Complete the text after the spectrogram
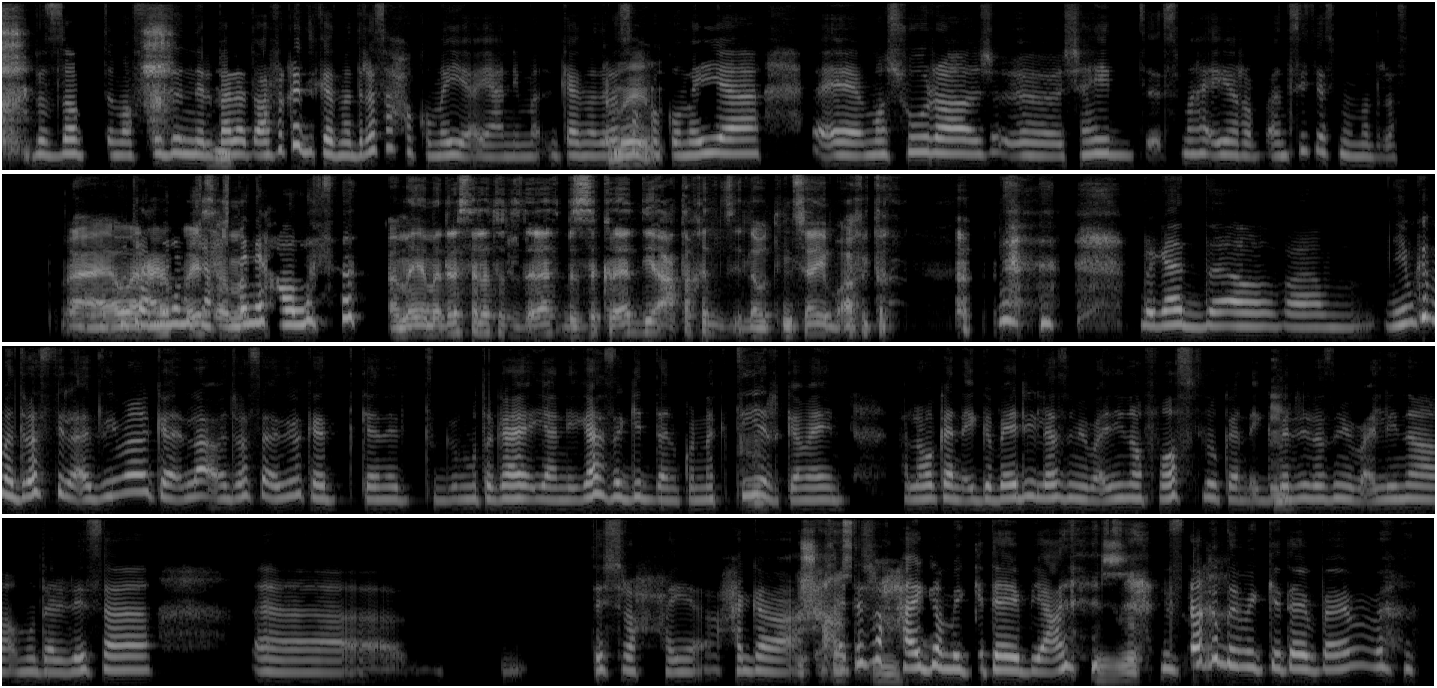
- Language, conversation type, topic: Arabic, unstructured, هل الدين ممكن يسبب انقسامات أكتر ما بيوحّد الناس؟
- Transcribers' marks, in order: laugh; unintelligible speech; laughing while speaking: "افضل"; laugh; tapping; laugh; laughing while speaking: "يعني، نستخدم الكتاب، فاهم؟"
